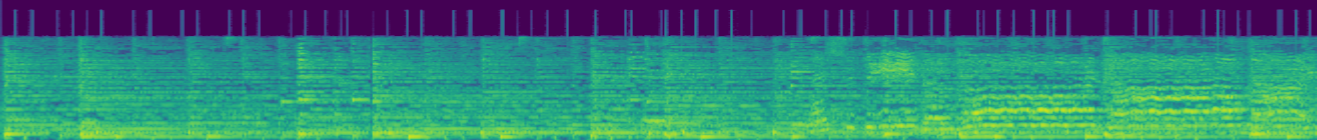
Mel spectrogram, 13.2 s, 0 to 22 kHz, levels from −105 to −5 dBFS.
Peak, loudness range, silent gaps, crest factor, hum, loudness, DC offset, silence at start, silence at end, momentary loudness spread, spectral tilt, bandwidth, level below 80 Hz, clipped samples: -2 dBFS; 6 LU; none; 16 dB; none; -19 LUFS; under 0.1%; 0 s; 0 s; 9 LU; -5 dB/octave; 16 kHz; -42 dBFS; under 0.1%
